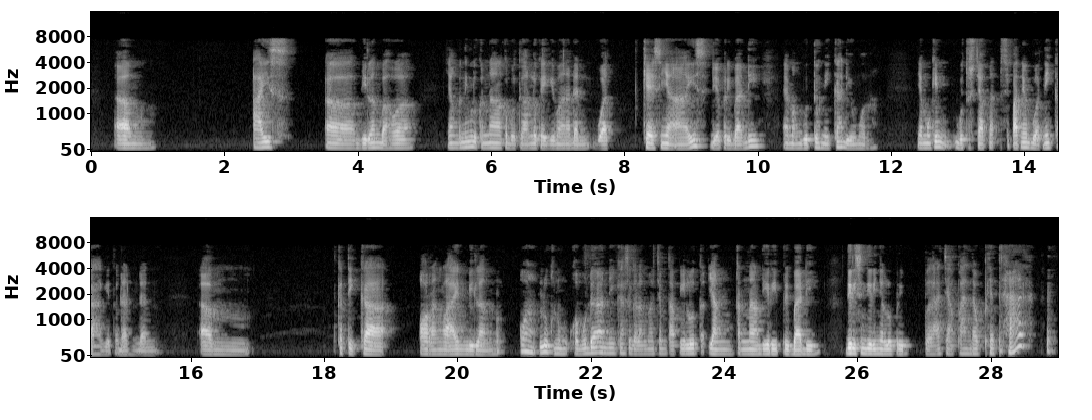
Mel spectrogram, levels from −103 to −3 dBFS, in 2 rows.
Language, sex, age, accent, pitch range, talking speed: Indonesian, male, 20-39, native, 100-120 Hz, 120 wpm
